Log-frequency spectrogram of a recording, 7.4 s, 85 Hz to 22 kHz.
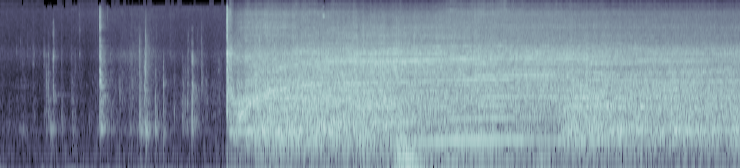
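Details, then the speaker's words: NIB 1976 Hoover Dirtsearcher vacuum, first switch-on, second run: motor kicks to a steady rushing whine and drone with no brush beat; suction pulls carpet to the nozzle and stalls the brushroll, new belt suspected needed. "Well, it seems okay, but uh the suction was pulling the carpet up to the nozzle and uh it was definitely stalling the [Music] brushes."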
